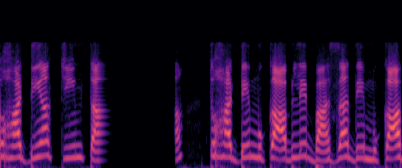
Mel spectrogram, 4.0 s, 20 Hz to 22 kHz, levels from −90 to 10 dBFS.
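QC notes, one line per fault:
0.98 to 1.77 s, call audio freeze. The speech stops and the last sound carries on as a brief buzz that fades. Then about 0.65 s of silence follows. The likely cause is packets held up in transit, so the jitter buffer ran dry and the receiver filled the gap itself. About 0.77 s was inserted. When audio resumes it picks up where it stopped, so nothing is lost, but everything after runs 0.77 s late. The band-limited sound, with nothing above 8 kHz, fits a wideband call codec.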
